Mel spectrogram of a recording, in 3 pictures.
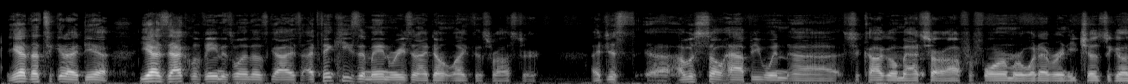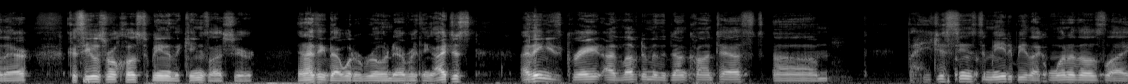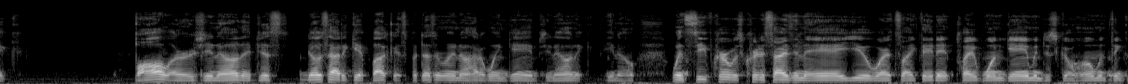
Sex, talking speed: male, 245 wpm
